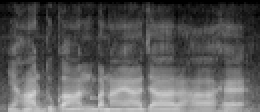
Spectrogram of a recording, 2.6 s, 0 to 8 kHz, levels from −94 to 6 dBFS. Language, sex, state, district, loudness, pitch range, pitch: Hindi, male, Arunachal Pradesh, Lower Dibang Valley, -16 LUFS, 115-130 Hz, 125 Hz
